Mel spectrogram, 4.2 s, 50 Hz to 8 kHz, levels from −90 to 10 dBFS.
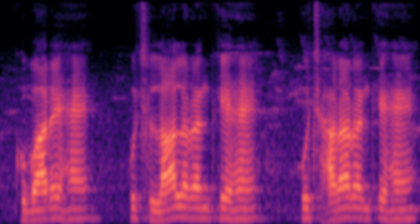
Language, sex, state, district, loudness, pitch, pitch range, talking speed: Hindi, male, Jharkhand, Garhwa, -18 LUFS, 130 Hz, 125-135 Hz, 170 wpm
